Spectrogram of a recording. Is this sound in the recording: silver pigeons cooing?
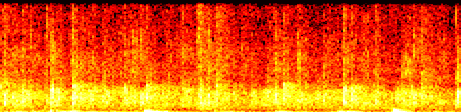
no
